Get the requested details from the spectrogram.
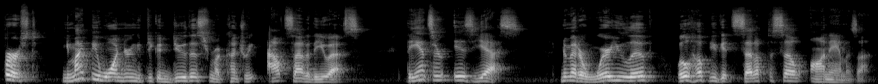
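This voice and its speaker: Steady promo narrator answering objections. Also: mid-range voice, brisk. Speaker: sales pitch narrator. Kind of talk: scripted promotional voice-over.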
